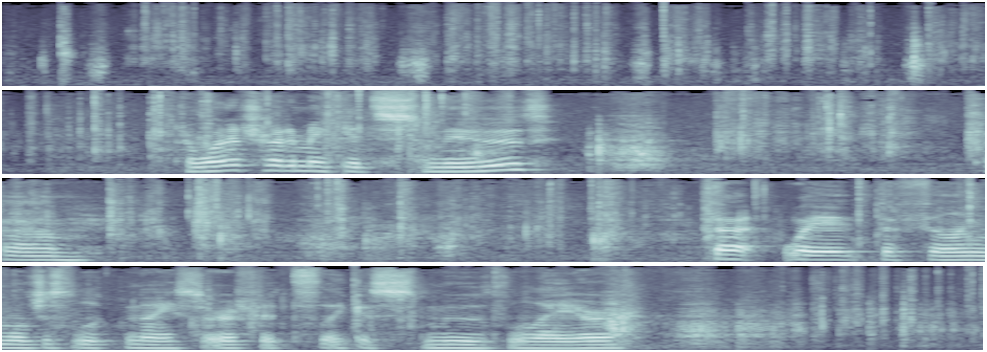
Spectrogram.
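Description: Baking paper crinkles and rustles as hands press it.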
